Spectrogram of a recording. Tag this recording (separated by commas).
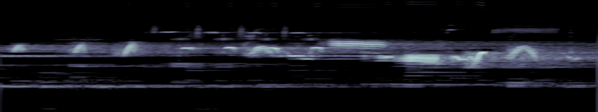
Bird, Animal, bird song, tweet, Wild animals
